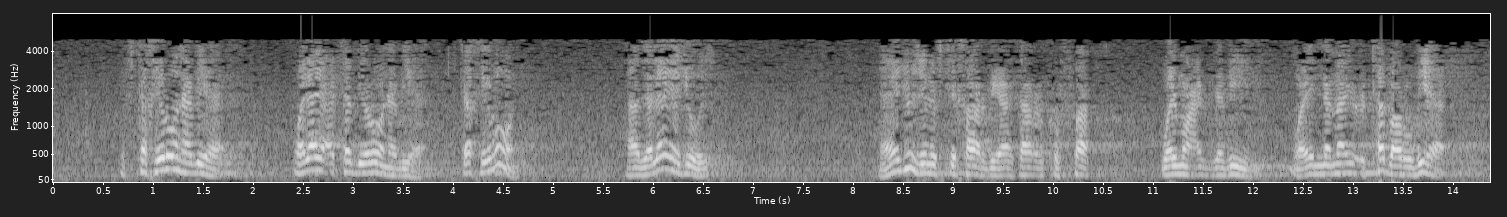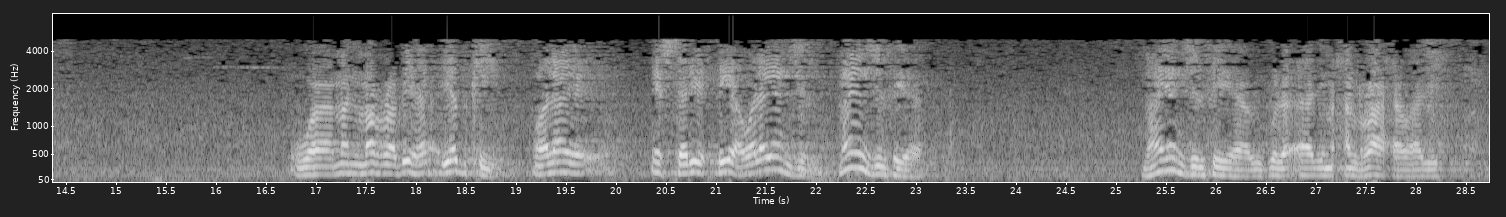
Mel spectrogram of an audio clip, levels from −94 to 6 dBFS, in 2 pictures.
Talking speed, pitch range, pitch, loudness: 80 wpm, 125-170 Hz, 145 Hz, -14 LUFS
